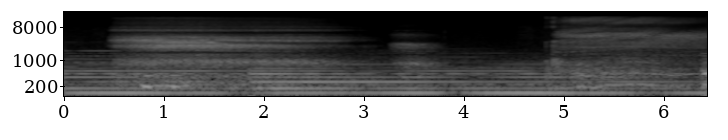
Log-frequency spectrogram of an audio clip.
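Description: Deep audible breathing over soft instrumental background music: a long exhale lasting about two and a half seconds, a short breath after it, then an inhale starting near the end, in time with cat-cow yoga movements.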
